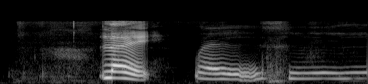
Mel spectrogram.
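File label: "lei4", Mandarin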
